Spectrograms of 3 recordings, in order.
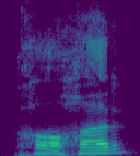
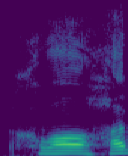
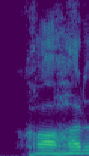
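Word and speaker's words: خواهر: پسر لڑکا یا بیٹا۔ خواہر، تلفظ خواہر نہیں بلکہ خواہر کرنا ہے۔ شوہر خاوند، خالہ خالہ،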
